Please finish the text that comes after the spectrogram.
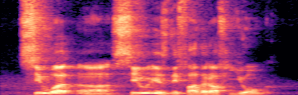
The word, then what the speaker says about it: Shiv: In English, it becomes Shiva.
